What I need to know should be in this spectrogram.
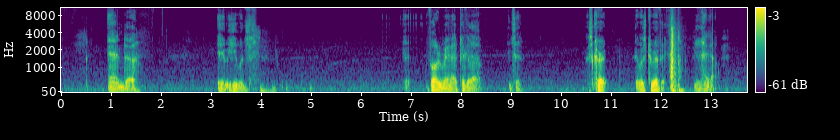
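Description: An elderly man speaks calmly and slowly, with long pauses, close to a microphone.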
